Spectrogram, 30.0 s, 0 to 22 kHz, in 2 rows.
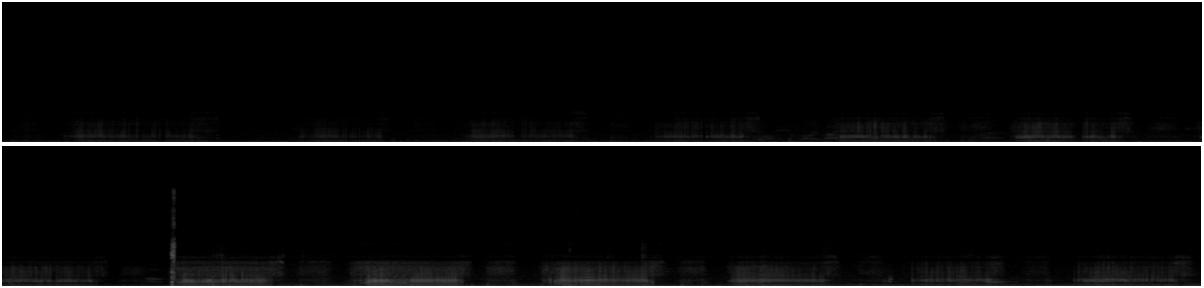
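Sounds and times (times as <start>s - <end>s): child snoring: 0.8s - 2.7s, 3.7s - 4.9s, 5.8s - 7.3s, 8.2s - 9.5s, 10.4s - 11.8s, 12.6s - 14.2s, 15.0s - 16.3s, 17.1s - 29.9s.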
